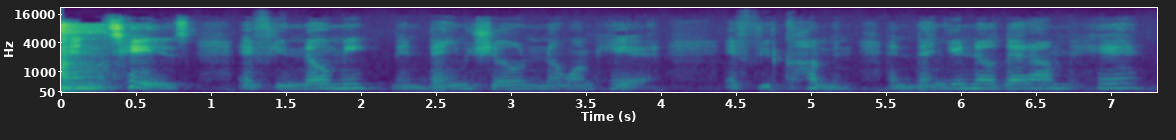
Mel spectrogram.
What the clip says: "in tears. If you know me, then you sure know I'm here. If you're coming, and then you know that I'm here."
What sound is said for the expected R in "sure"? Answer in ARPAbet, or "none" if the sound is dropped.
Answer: L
